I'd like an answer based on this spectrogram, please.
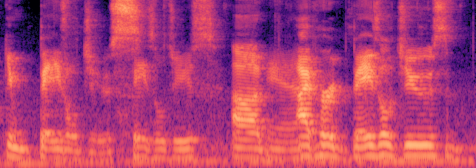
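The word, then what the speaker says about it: Betelgeuse: like the sound of basil juice. Um, yeah. I say Basil Juice because like for me personally, the reason is because it sounds like Beetlejuice, which is what Basil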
